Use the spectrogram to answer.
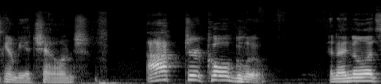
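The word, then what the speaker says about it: Aktürkoğlu: Akturkoglu. And I know that's how you pronounce in Turkish.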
